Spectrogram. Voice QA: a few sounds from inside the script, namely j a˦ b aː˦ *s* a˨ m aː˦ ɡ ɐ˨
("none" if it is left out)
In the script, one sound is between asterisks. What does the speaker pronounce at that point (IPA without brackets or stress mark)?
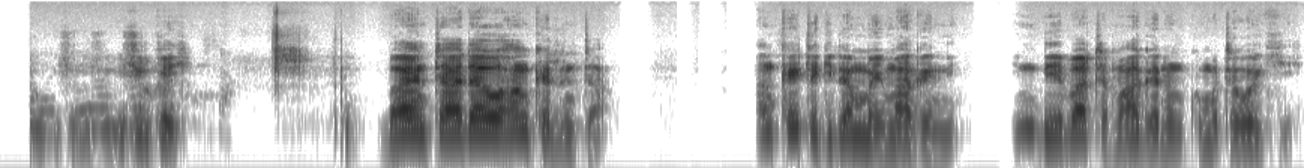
t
